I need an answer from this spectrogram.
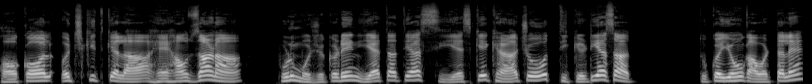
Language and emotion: Goan Konkani, surprised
